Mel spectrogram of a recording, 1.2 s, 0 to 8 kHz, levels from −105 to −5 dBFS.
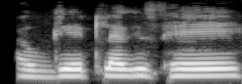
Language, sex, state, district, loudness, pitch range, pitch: Chhattisgarhi, female, Chhattisgarh, Jashpur, -17 LUFS, 200-205 Hz, 200 Hz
